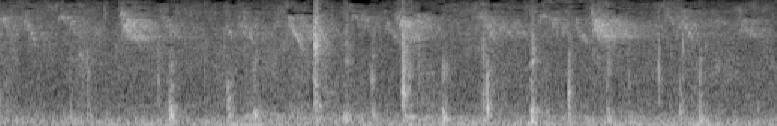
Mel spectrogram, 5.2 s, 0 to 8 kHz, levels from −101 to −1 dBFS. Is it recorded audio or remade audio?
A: recorded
